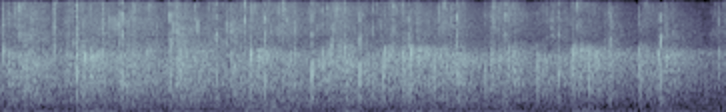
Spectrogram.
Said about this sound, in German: dann freuen wir uns alle mit und klatschen, stimmt das? Genau.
